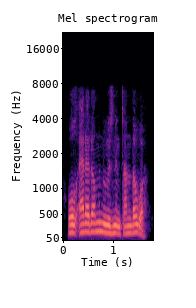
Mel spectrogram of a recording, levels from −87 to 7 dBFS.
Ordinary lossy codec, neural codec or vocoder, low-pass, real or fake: none; codec, 16 kHz, 0.5 kbps, X-Codec, WavLM features, trained on Multilingual LibriSpeech; none; fake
